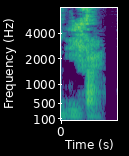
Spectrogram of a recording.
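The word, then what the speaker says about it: DeFAI: So it pronounces like decentralized finance with AI, right? So defy.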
